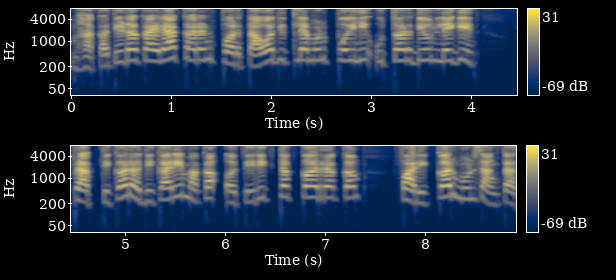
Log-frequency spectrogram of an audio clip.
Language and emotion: Goan Konkani, angry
